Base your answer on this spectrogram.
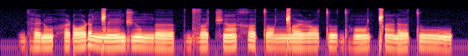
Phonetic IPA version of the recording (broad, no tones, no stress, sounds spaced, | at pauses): ɡʱ ɛ ɽ ũ h ʌ ɽ ɔ ɽ ə ŋ͡ǁ ẽ d͡ʒ ũ ŋ ə | d͡z ʌ t͡ʃ ã x ʌ t ɔ ŋ͡ǁ ʌ ɭ ɔ t u dʱ ɔ̃ ǁ ã ɽ ə t u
